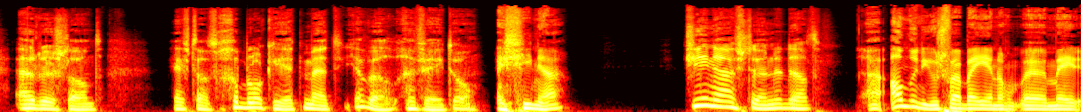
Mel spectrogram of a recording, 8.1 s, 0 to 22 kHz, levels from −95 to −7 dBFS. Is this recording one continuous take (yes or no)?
no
